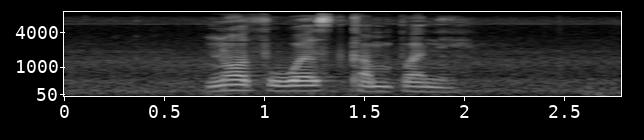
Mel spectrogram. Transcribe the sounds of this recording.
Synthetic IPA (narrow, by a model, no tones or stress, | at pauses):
nɔt̪ʰwɛstkʰãmpʰani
